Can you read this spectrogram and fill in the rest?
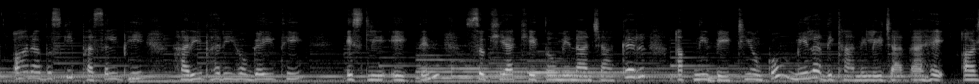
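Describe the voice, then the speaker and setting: A woman narrator reading a scripted moral story for an animation. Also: fairly high pitch.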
